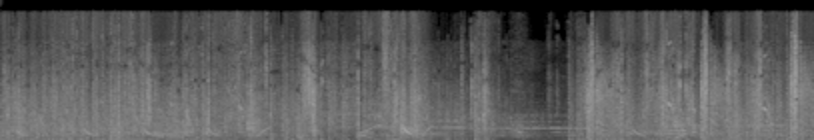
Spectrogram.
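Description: Dense machine gun fire in Red Dead Redemption, continuous rapid bursts of gunshots with crashes and impacts, loud and close, running almost without pause for several seconds.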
